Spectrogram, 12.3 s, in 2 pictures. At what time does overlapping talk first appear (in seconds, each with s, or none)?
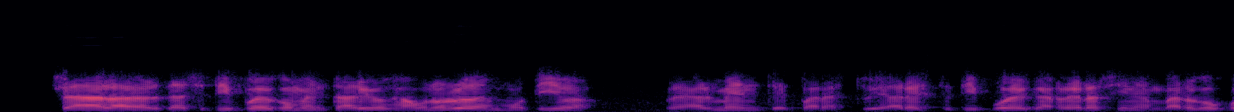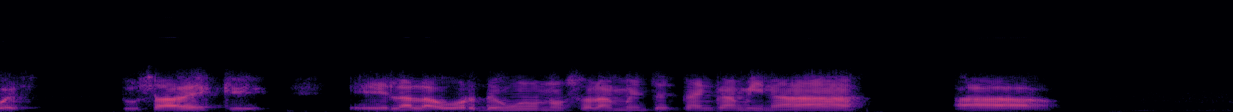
none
